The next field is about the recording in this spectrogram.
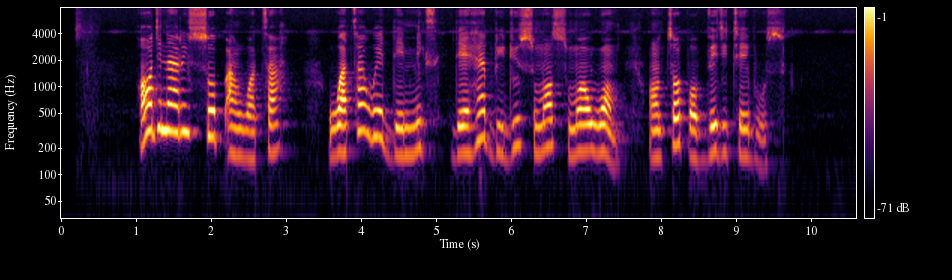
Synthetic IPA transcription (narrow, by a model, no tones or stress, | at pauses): ɔdinaɹisopãnwɔtʰa | wɔtʰawedemiks | deɦɛlpɹidjusːmɔsmɔlwɔm | ɔ̃ntʰɔpɔfved͡ʒitʰebɔ̰ls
